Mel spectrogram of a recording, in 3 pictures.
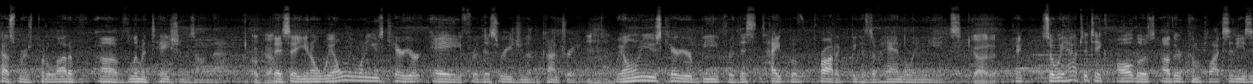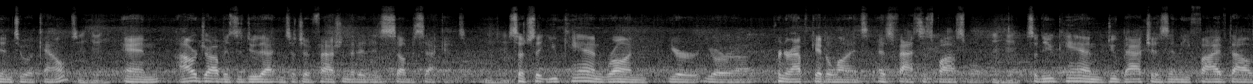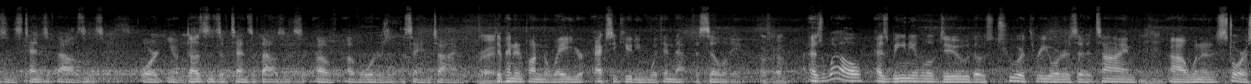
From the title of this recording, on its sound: ProShip at MODEX 2020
